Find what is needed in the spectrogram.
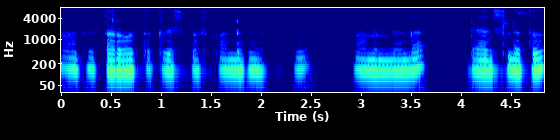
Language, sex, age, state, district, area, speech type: Telugu, male, 18-30, Andhra Pradesh, West Godavari, rural, spontaneous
